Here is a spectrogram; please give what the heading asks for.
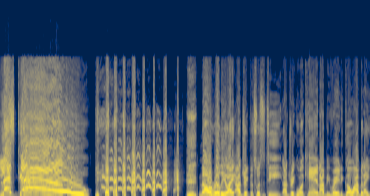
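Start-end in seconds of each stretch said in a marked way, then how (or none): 0.0-1.8 higher, louder "let's go" yell; hyped shout. Retold or imitated. After a drink, hyping himself up, excited yell. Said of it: "And I'll be like". 1.9-3.9 squealing high laugh; high burst of laughter. Real, not acted. Host laughing at his own hype, high squealing laugh.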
